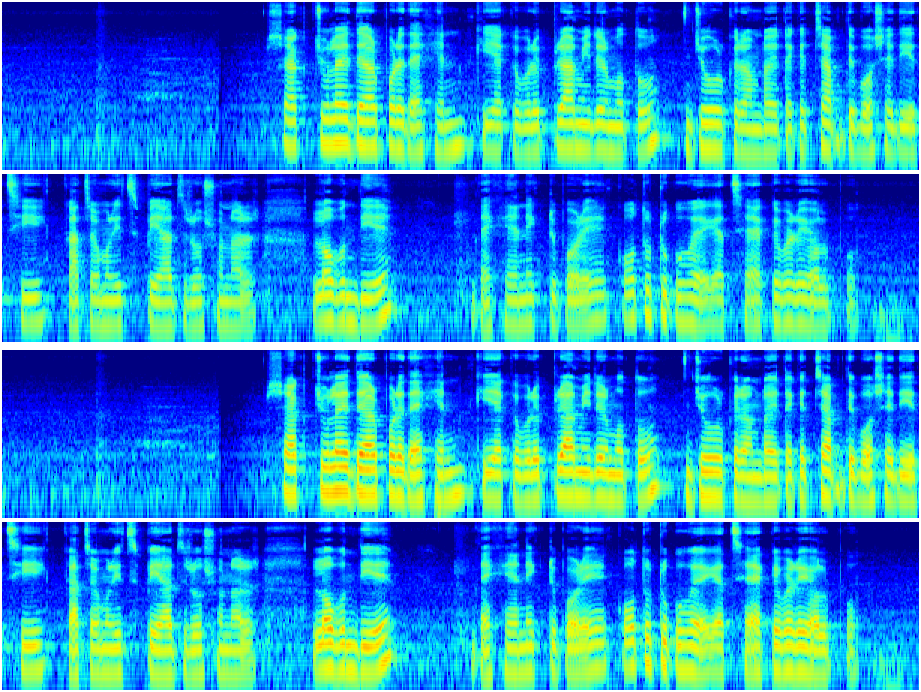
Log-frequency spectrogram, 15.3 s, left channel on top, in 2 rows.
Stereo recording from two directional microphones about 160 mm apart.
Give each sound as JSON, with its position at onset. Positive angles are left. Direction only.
{"t": 2.1, "sound": "a woman's voice", "side_deg": -20}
